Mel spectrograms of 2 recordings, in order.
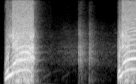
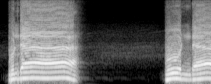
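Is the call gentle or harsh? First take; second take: harsh; gentle. First: The name is called sharply and roughly. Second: The name is called softly and sweetly.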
